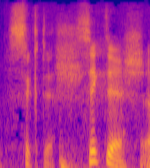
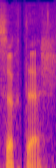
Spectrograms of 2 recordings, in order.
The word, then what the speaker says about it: Sychterz: Can you pronounce that one more time for Sychterz. Me? Sychterz. Thomas Sychterz. – Sychterz. Okay. – That's right. – Tell us about what you do and about Wipebook. – Well, Wipebook, W-I-P-E book, is the first ever erasable whiteboard notebook.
